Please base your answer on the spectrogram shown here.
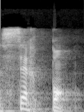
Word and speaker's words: serpent: لاحظوا هنا T لا نقرأها. Un serpent.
